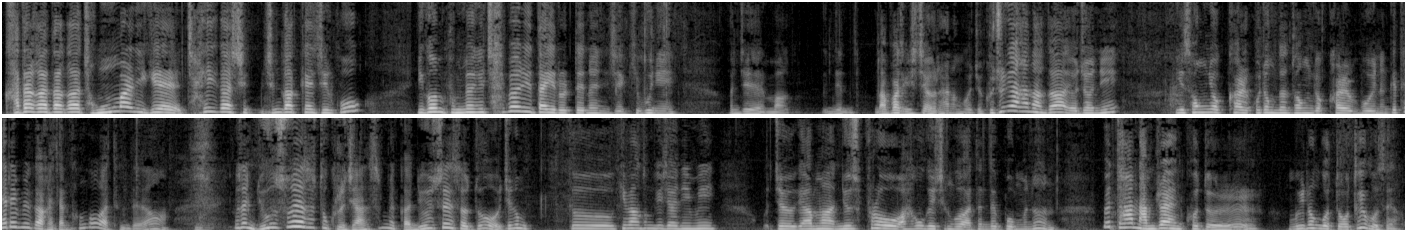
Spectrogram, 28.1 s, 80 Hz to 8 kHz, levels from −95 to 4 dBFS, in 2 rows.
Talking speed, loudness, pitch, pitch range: 325 characters per minute, -27 LUFS, 205 Hz, 170-240 Hz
